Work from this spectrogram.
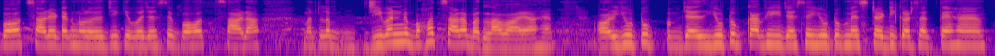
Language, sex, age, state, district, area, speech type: Hindi, female, 18-30, Bihar, Muzaffarpur, urban, spontaneous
